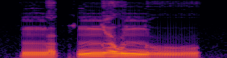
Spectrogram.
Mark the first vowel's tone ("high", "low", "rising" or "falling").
low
